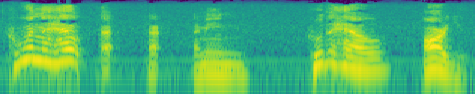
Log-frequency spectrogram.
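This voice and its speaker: Man for exasperated novelist, amateur radio play. Very raspy, animated intonation, stammering and sarcastic. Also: on the high side, normal speed, exaggerated voice. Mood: confused, exasperated. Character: bewildered, exasperated male novelist, abducted and grumbling. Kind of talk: amateur radio comedy acting.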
